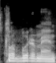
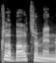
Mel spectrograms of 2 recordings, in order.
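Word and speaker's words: Klabautermann: This is Club Buderman 2.0. Yeah. I hate you guys for saying it like that. You say that, and I know it's pronounced Klabouterman or something to that effect.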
